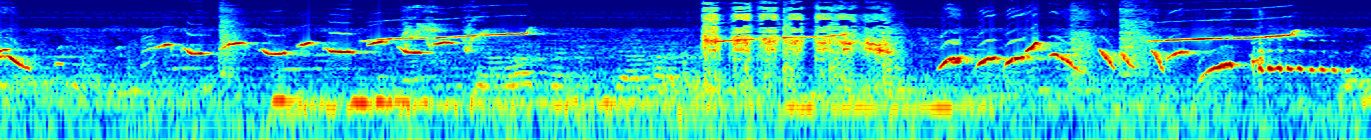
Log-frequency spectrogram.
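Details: Lure recording of white-rumped shama song: bouncy whistled notes repeated in quick groups, then a harsh noisy burst, followed by rapid sweeping whistles and a falling slur, over a low steady hum.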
